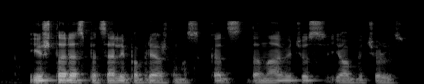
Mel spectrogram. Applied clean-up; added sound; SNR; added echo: none; none; none; none.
